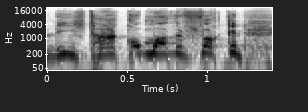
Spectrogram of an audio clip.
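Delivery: put-on high, panicked, freaked-out outburst. Telling a story about teammates, the speaker imitates one freaking out. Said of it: "and he's freaking out".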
